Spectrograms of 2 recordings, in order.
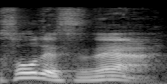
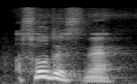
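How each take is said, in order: First: It sounds hesitant, like pausing to think. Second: It sounds like quick, ready agreement. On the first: The speaker is thinking about how to answer. "怎么跟你形容呢？ 这种感觉啊" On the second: The speaker agrees with the suggestion. "表示赞同"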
